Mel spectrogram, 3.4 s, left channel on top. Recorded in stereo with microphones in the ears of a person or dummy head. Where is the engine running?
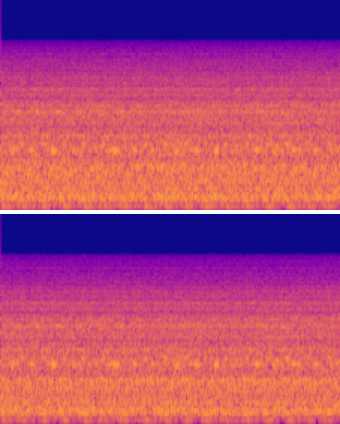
5° left (ahead or behind), 1.7 m.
